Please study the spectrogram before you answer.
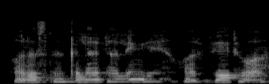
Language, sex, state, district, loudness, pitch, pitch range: Hindi, male, Bihar, Supaul, -34 LUFS, 115 Hz, 105-125 Hz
